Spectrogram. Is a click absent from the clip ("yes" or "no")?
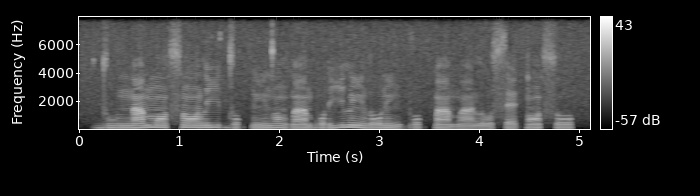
yes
